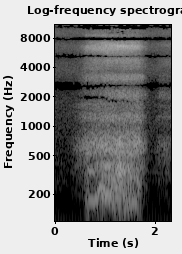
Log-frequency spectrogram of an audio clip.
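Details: Adult man snoring during sleep: a single low rumbling inspiratory snore rising and fading over about a second.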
